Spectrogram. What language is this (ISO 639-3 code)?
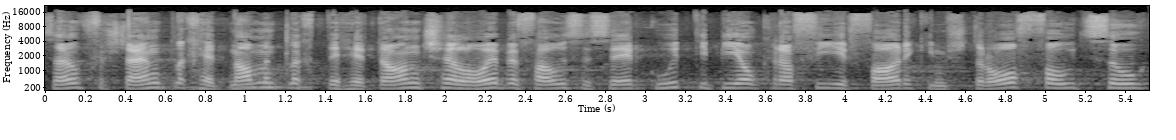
gsw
